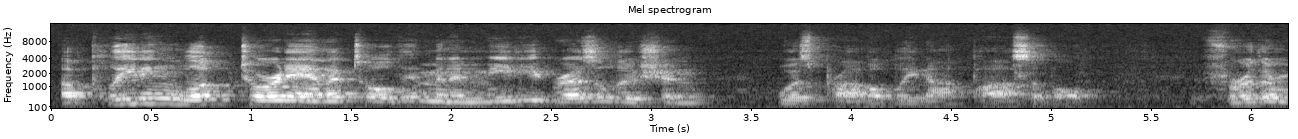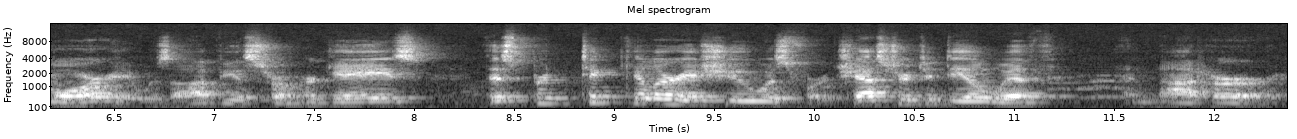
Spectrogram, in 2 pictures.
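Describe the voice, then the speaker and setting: Reading his own work aloud before a bookstore audience, this man narrates with dramatic emphasis. His medium-pitched voice sounds pushed and bright at a moderate pace, captured by a far-off mic in an echoey space with some faint noise.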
